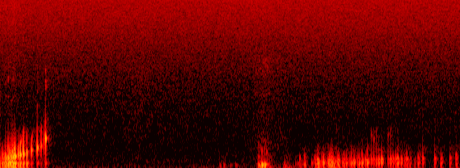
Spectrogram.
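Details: Stomach rumbling (borborygmi) with breathing in and out, stomach holding only gas and air, possibly from hunger: low gurgling rumbles in bursts with a quiet gap between.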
